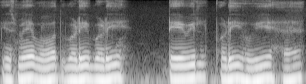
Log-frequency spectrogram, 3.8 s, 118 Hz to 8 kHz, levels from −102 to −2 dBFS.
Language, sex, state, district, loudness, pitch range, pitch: Hindi, male, Uttar Pradesh, Saharanpur, -12 LUFS, 140-150 Hz, 145 Hz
